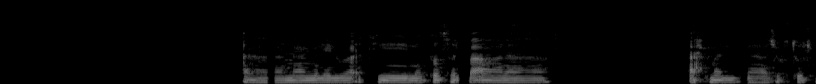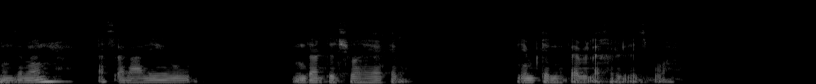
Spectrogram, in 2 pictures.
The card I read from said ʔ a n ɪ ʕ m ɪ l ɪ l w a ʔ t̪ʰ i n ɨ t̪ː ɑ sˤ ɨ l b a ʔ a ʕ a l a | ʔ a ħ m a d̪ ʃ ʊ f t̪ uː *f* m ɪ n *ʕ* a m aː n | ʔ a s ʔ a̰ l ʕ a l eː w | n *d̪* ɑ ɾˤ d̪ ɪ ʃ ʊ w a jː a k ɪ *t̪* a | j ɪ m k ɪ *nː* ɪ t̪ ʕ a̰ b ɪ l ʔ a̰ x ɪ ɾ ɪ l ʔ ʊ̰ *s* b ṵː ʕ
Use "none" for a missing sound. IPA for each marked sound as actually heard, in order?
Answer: ʃ, z, d̪, d̪, nː, s

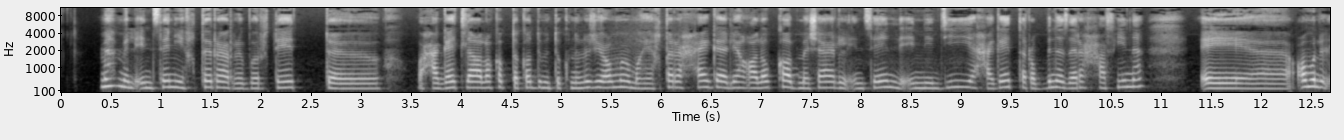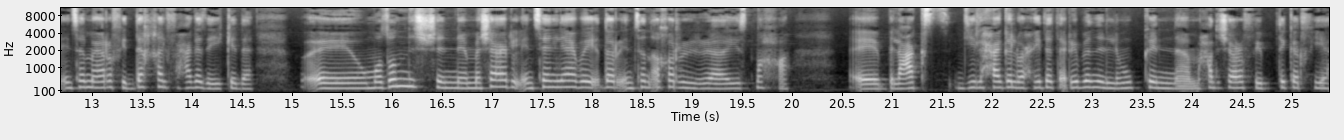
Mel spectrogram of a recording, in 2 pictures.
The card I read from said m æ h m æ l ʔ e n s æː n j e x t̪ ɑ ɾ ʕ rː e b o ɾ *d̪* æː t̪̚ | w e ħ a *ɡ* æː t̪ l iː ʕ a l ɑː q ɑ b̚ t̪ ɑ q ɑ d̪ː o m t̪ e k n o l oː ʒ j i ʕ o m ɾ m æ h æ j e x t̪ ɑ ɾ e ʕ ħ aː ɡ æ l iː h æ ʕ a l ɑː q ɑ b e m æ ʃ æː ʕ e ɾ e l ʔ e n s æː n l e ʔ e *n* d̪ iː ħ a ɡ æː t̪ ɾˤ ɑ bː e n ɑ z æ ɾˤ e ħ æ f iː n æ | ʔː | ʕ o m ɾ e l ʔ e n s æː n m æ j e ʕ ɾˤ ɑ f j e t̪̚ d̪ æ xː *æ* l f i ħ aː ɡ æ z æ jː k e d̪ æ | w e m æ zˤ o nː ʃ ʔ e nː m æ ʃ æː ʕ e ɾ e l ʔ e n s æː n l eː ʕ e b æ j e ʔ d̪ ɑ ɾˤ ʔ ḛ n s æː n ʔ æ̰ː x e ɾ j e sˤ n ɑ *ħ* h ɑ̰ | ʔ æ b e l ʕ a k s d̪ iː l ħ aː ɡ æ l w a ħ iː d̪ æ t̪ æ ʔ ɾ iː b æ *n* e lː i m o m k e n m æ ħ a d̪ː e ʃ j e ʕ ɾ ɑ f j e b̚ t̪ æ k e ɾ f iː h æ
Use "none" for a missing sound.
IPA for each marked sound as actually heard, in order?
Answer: t̪, ɡ, nː, æ, ħ, n

